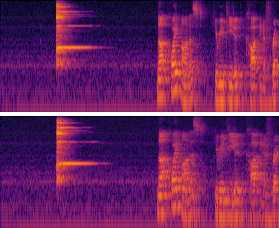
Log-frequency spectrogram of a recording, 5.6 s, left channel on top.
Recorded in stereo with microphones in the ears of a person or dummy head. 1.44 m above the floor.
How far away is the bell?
About 1.1 m.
